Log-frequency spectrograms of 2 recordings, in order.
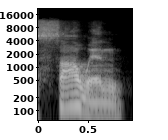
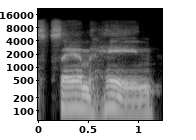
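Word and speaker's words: Samhain: talk about something called sawin so it's it looks like it's spelled Sam Hayne but it's pronounced sawin and this was a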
